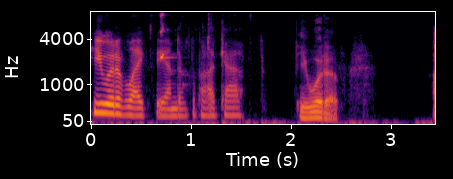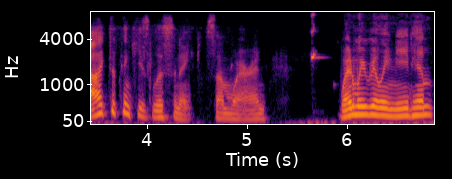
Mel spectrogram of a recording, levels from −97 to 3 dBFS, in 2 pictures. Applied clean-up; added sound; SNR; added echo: neural mask model Resemble Enhance denoiser.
